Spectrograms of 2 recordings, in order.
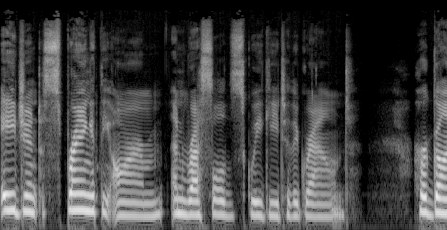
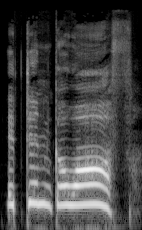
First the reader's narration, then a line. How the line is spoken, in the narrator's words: she shrieked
